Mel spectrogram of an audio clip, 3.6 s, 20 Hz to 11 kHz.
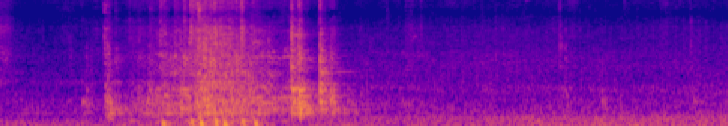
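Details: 2009 Kawasaki KLX 140, sat about two years, jump-started without a battery: the single-cylinder buzzes up through a quick rev, then drops back to a steady low putter with no misses; runs fine.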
